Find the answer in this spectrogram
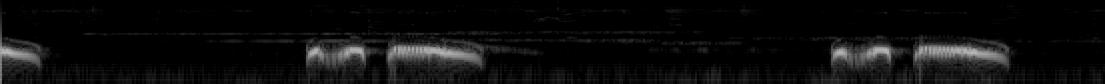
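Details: Spotted dove, known locally as tekukur, giving meratus and melambung lure calls: the end of one coo, then two phrases about two and a half seconds apart, each two brief coos and a long falling coo.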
